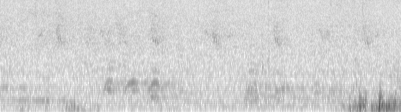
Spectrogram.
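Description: Outdoor ambience with birds calling in the background: short high chirps about twice a second, and a few lower, longer call notes in the first half. A man's voice comes in near the end.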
